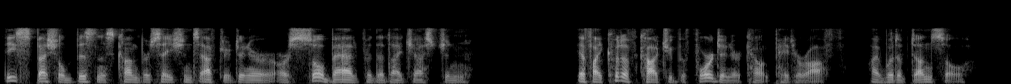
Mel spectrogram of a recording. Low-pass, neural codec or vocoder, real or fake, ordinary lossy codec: 5.4 kHz; none; real; MP3, 48 kbps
